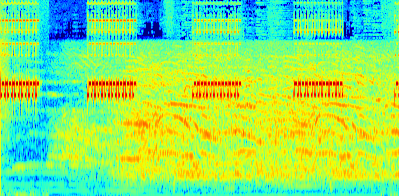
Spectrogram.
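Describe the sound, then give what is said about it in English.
In an opera house during a performance of a Baroque opera by Henry Purcell, a loud electronic mobile phone ringtone trills from the back row in four regular bursts, cutting sharply across a steady backdrop of operatic singing and orchestral music that continues beneath it. “Suddenly, somewhere from the back row, the silence is broken.”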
